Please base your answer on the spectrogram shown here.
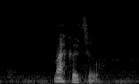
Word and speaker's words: Makoto: past 10 minutes, but I believe Makoto should be Haiban, which is the flat pronunciation in Japanese with no real emphasis on any syllable. Makoto.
